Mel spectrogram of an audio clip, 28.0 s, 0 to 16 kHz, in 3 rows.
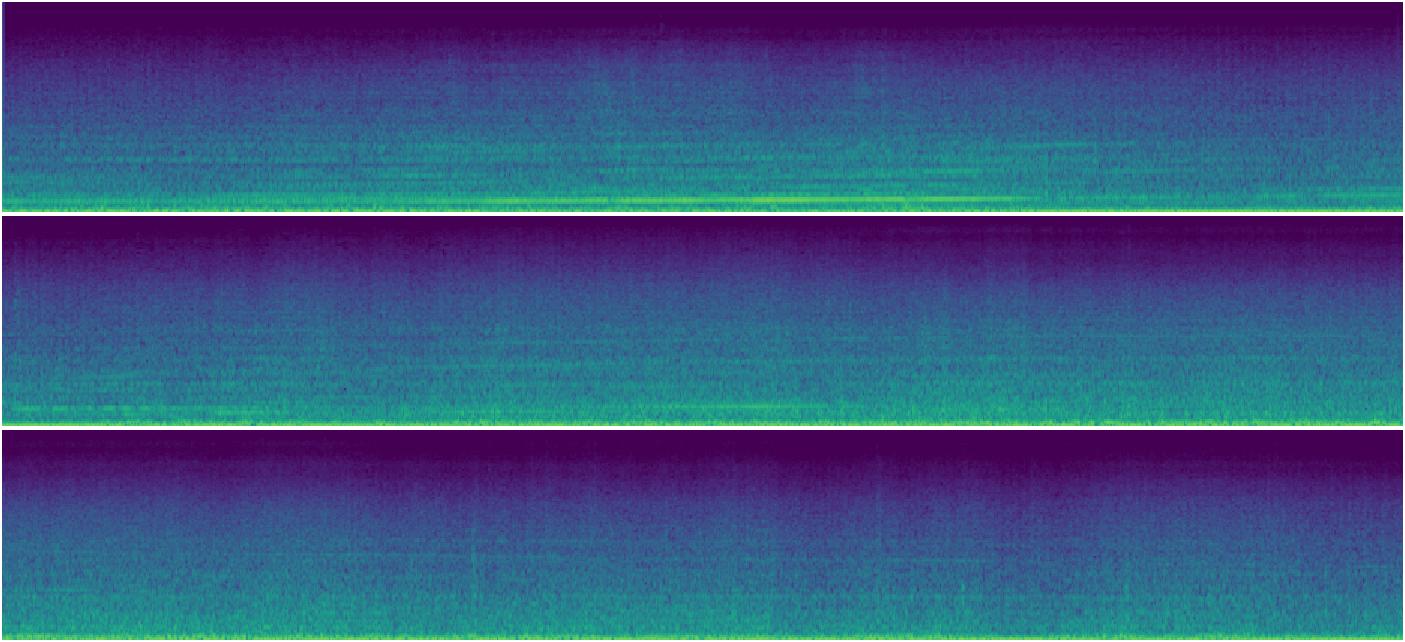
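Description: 2017 BMW M240i's turbocharged 3.0-litre inline-six under hard acceleration on track, its pitch rising over the first several seconds and rising again partway through, over steady wind and road rumble.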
